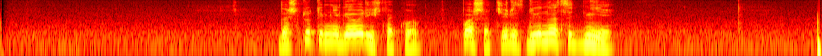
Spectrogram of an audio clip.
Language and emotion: Russian, angry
